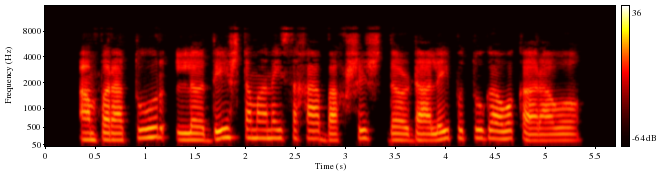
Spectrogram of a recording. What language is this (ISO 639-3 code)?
pus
